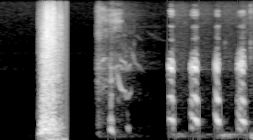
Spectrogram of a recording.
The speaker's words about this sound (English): Can we play the whoosh one more time?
